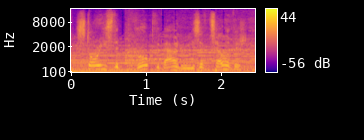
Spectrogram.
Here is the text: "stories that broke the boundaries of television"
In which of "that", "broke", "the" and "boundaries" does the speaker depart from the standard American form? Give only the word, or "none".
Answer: none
